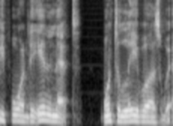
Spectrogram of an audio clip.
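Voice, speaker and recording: A man with a Nigerian accent speaks at a fairly quick pace in a dark, mellow tone. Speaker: YouTube commentator. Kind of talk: monologue commentary. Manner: halting.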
